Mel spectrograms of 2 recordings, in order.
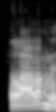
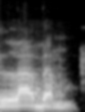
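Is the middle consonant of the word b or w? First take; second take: w; b. First: The middle consonant is a w sound. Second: The middle consonant is a b sound. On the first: "W tadi B" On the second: "B itu lesan atau logat Madura"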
